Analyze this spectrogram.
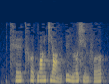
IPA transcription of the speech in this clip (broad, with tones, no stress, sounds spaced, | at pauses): t͡sʰ e˥ ɪ̯ t͡sʰ ɤ˥˩ p w ɑ˥ ŋ t͡ɕ j ɑ˥˩ ŋ | i˥˩ ŋ ɻ ɤ˧˥ ɕ ḭ˨˩ n f ɤ˧˥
